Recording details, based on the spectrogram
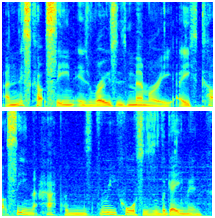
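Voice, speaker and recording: A man's voice: fairly low pitch, unhurried, slight background noise, low-quality recording. A man giving scripted opinion commentary as the presenter of a video game countdown. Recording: music behind the voice. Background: loud music.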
